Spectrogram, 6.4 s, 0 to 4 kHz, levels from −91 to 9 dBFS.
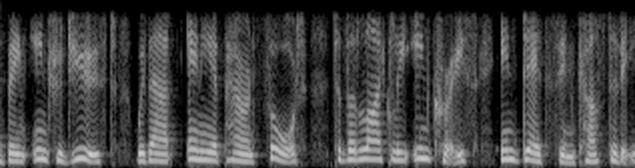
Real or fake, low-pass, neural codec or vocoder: real; 3.6 kHz; none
